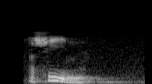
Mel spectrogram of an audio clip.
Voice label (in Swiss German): "schiin", alsace; meteo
